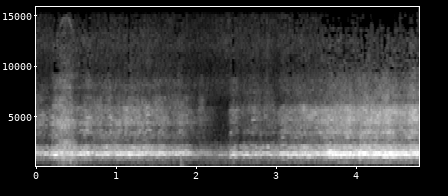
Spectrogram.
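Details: A huge flock of crows in a backyard park, many birds calling at once in a dense, continuous chorus of harsh caws, with a brief lower sound near the middle.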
